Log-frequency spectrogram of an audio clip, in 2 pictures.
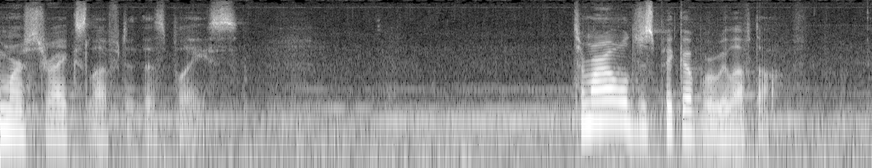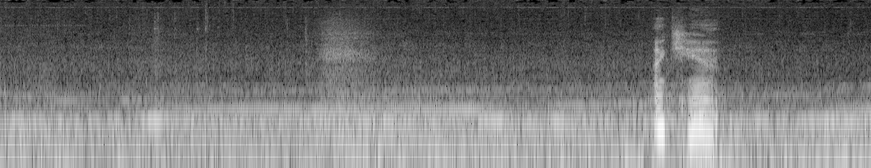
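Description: A teenage girl speaks quietly, in short phrases with pauses.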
